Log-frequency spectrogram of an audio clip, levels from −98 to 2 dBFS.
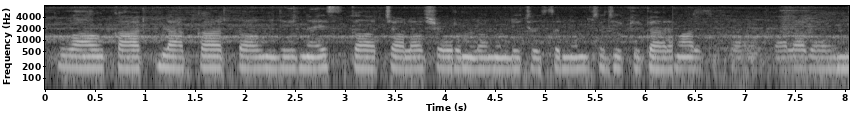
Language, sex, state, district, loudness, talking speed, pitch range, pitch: Telugu, female, Andhra Pradesh, Guntur, -31 LUFS, 135 wpm, 175-185 Hz, 180 Hz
